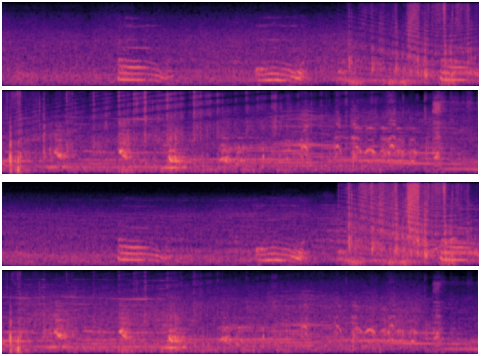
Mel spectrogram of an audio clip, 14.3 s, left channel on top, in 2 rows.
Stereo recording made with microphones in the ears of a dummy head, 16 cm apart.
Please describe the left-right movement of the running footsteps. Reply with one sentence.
In this clip you hear the running footsteps go from the right side to the left.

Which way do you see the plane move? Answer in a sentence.
In this clip you hear the plane go from the right side to the left.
